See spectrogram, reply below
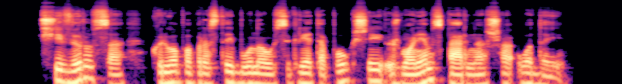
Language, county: Lithuanian, Kaunas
